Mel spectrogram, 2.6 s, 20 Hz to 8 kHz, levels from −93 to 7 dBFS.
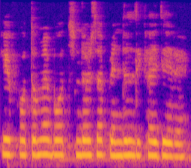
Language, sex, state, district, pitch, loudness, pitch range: Hindi, female, Arunachal Pradesh, Longding, 255 Hz, -13 LUFS, 245-260 Hz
